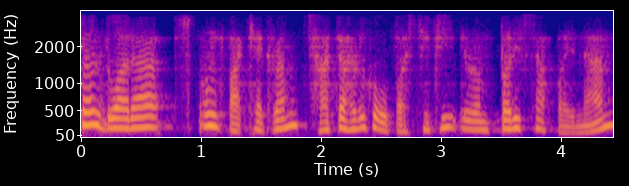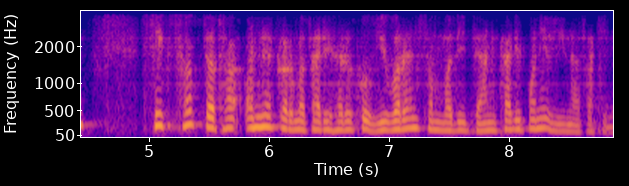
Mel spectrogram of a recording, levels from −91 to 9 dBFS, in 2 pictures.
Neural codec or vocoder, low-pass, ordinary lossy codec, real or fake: codec, 16 kHz, 1.1 kbps, Voila-Tokenizer; 3.6 kHz; none; fake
